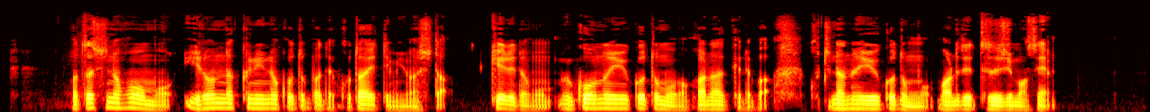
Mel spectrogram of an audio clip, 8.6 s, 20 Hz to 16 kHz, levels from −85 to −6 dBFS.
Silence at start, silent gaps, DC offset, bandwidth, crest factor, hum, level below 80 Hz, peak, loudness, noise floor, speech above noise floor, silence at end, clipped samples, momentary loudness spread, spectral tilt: 0.55 s; none; under 0.1%; 11 kHz; 20 dB; none; -50 dBFS; -2 dBFS; -24 LUFS; -72 dBFS; 49 dB; 0.75 s; under 0.1%; 8 LU; -6 dB/octave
